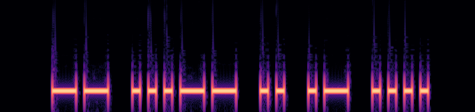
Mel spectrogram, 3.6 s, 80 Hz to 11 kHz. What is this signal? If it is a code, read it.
Morse code, heard as a keyed tone, about 20 wpm, 700 Hz. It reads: M3IAH
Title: DXCC-100 Call Signs - 5 Characters - Repeated 2x - 20wpm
